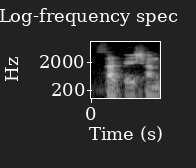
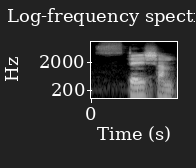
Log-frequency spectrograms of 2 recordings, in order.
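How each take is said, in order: First: स्टेशन as "suh-TAY-shan"; wrong full S. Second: स्टेशन as "STAY-shan", no vowel after s; correct half S. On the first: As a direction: insert a short vowel after the s of स्टेशन. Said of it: "स्टेशन भी नहीं पढ़ना है". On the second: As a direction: run s straight into t in स्टेशन. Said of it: "इसको क्या पढ़ना है". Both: Shown as a demonstration.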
